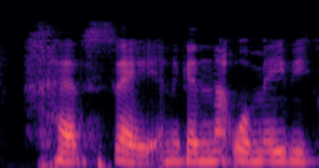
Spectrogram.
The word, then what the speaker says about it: jersey: And number 4, jersey. And again, that one maybe caught you out because, of course, the J is pronounced like an H.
